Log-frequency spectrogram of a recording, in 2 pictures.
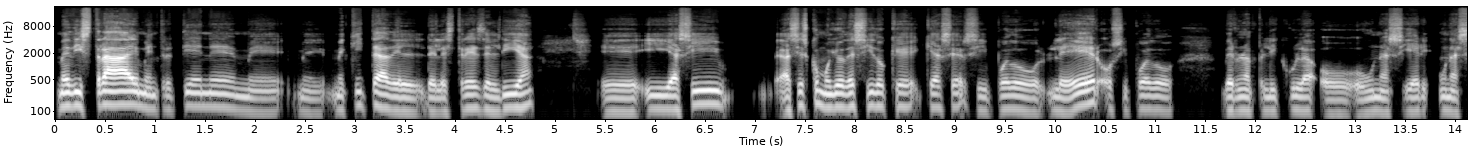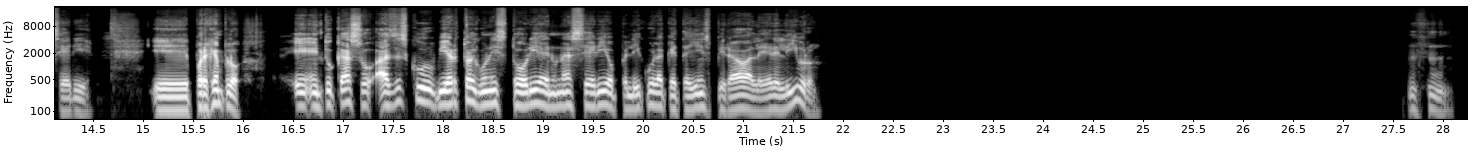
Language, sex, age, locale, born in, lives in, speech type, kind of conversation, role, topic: Spanish, male, 50-54, es-MX, United States, United States, conversation, unstructured, none, ¿Prefieres leer libros, ver series o ver películas para entretenerte?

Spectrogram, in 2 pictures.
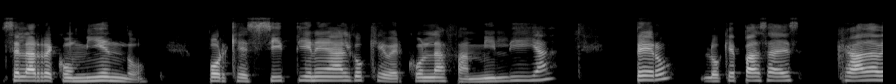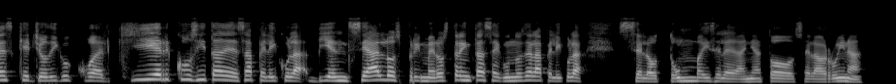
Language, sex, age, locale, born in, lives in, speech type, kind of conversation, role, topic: Spanish, male, 30-34, es-CO, United States, United States, conversation, unstructured, none, ¿Cómo te afecta escuchar historias de familias separadas por conflictos?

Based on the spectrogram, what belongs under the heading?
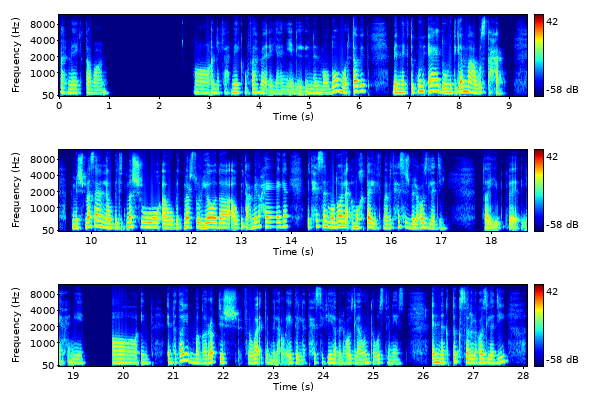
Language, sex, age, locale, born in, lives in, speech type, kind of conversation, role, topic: Arabic, female, 40-44, ar-EG, Egypt, Greece, conversation, advice, advisor, ليه لسه بحس بالعزلة وأنا متجمع مع صحابي؟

